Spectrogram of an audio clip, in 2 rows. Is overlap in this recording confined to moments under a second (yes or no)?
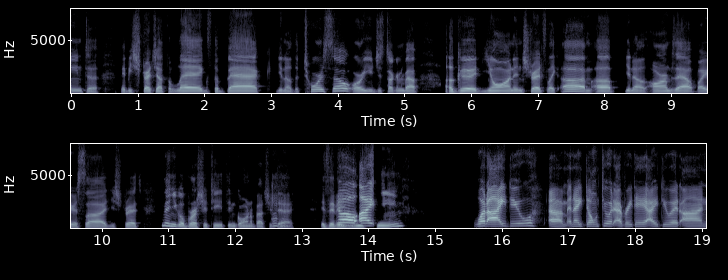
yes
